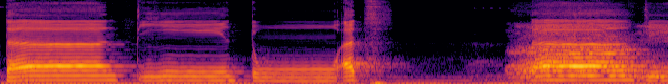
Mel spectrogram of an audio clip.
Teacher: Jadi hembusan nafasnya ada di hujung lidah menempel ke langit-langit.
